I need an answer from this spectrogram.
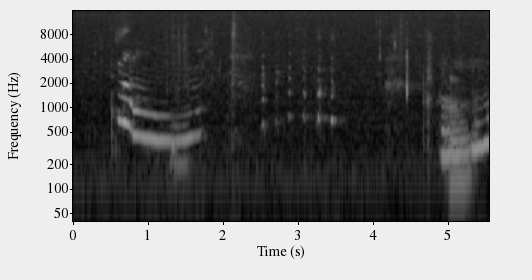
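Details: Playful male Sheprador puppy (Australian Shepherd-Blue Heeler/Lab cross) indoors: a long, falling, wavering whine-howl, then soft clicks and small yips, and a fresh rising howl starting at the end.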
